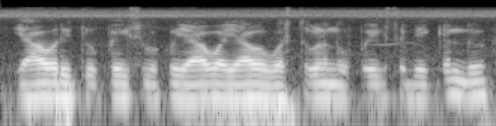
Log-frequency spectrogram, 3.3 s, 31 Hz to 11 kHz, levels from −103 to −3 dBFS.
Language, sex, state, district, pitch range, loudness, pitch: Kannada, male, Karnataka, Koppal, 110-115 Hz, -17 LUFS, 110 Hz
